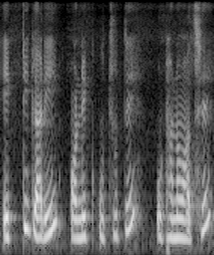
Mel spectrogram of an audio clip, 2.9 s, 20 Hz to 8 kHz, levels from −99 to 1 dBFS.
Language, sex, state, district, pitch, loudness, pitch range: Bengali, female, West Bengal, Cooch Behar, 240 Hz, -18 LUFS, 230-335 Hz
